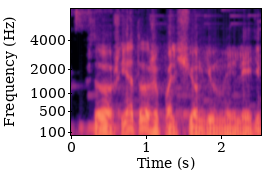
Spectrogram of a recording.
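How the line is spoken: Deep bass voice. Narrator (Russian): пробасил Лэб

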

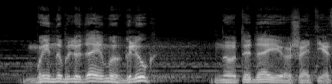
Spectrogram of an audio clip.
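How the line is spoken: Chuckling. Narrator (Russian): хохотнул Леонид

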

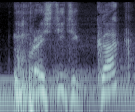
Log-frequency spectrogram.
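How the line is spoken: Strained, forced out. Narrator (Russian): выдавил из себя Джон Тарди

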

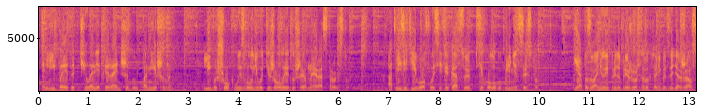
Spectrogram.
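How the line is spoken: Low voice. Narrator (Russian): координатор сказал вполголоса

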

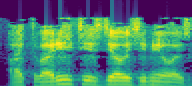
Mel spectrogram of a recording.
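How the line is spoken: Muffled deep bass behind gates. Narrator (Russian): говорил кто-то за воротами глухим басом

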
